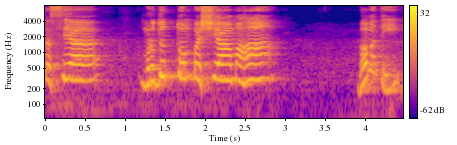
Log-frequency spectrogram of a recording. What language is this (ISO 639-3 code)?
san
